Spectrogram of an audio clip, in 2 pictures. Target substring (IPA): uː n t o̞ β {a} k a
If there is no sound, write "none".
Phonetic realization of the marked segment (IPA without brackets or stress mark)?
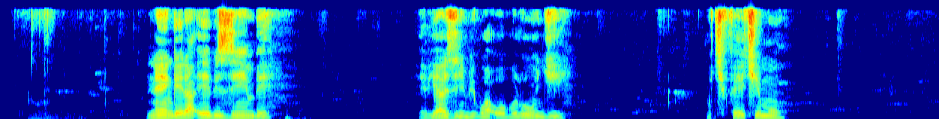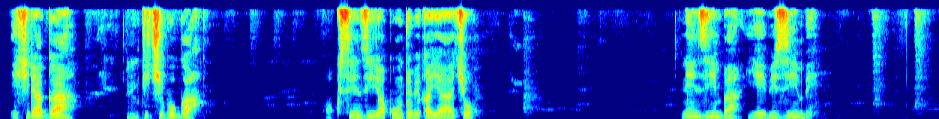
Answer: e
